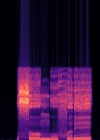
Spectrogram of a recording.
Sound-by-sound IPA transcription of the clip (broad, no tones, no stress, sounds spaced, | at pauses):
s ɤ ŋ u f ə ɾ e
